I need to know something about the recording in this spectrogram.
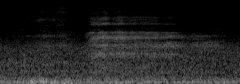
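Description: A person's breath rushing near the microphone about a second in, lasting nearly a second, over a steady low rumble.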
